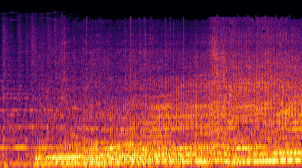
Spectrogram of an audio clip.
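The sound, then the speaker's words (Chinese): Modified cars and motorcycles race on an airport runway in Cuba on a hot summer day, producing a continuous, loud engine roar that holds steady with overlapping buzzing motor tones. “赛车手们顶着艳阳，在摄氏四十一度的夏日高温来场竞速大赛。现场三十辆改装房车与重机准备上赛道，成为标速之王。”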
